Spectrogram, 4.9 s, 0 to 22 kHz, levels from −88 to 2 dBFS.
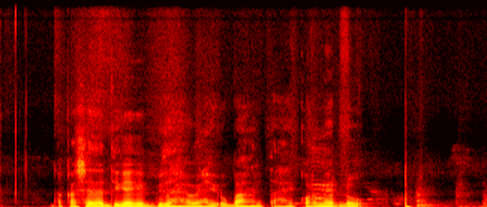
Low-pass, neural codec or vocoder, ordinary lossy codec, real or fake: none; none; none; real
